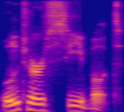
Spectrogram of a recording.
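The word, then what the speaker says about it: Unterseeboot: first place the the it's uh german for untersi boot uh which is for underwater boat um uh unter sibot uh is how you say it uh but then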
